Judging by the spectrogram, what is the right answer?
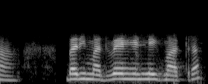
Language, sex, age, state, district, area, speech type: Kannada, female, 30-45, Karnataka, Chitradurga, rural, conversation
